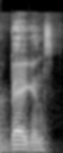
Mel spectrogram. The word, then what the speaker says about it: Bagans: quote-unquote zak bagans sorry bagans it's literally spelled Baggins be pronounces at bagans but that that's a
